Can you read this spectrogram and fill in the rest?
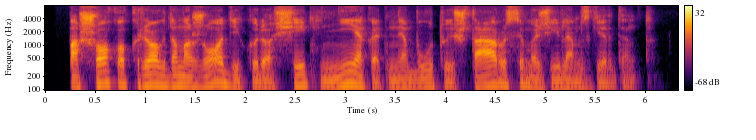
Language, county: Lithuanian, Alytus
